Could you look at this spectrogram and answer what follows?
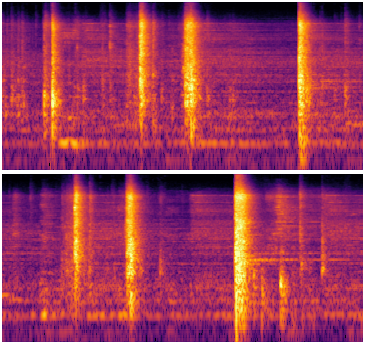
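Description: A Dart Zone Balistix ball blaster fires Chaos rounds in a series of sharp, snappy cracks, several shots spaced a second or two apart, each with a brief mechanical rattle against a quiet background.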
